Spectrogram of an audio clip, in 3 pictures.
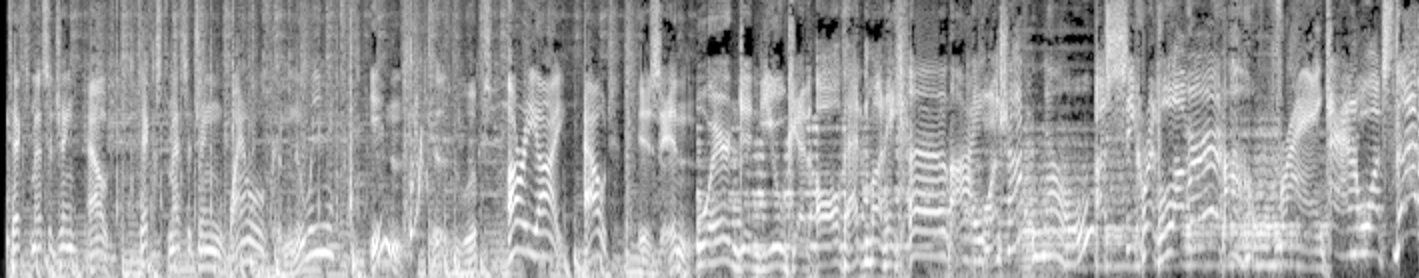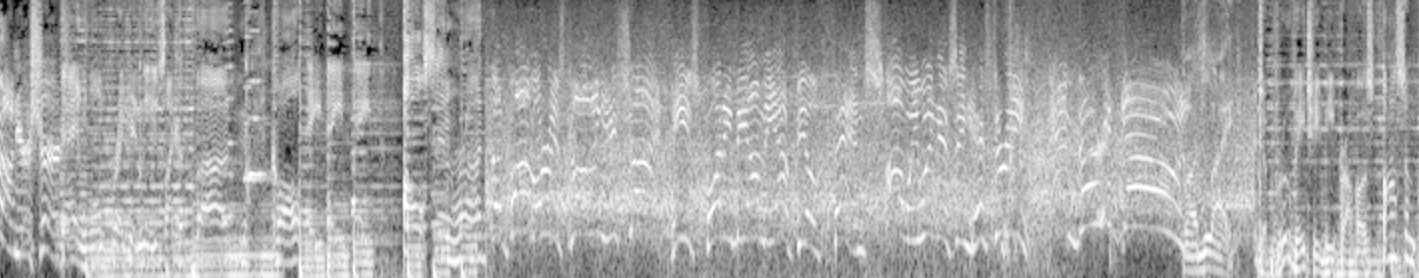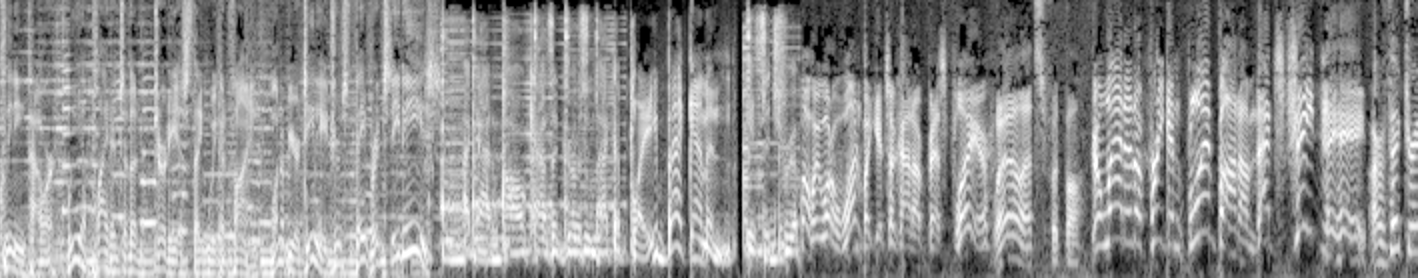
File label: men commercial; A character chameleon who when he tells a story, it stays told!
